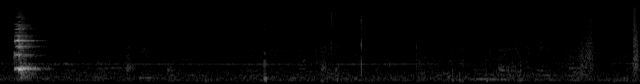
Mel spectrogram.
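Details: Indoors, Frenchie Russell confronts his mirror image over a blue ball, though he has an identical one. A single sharp, loud bark opens, followed by a quiet room with scattered faint ticks and clicks.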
